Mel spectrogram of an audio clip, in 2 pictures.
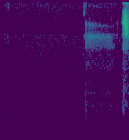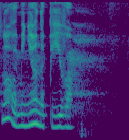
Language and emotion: Russian, sad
